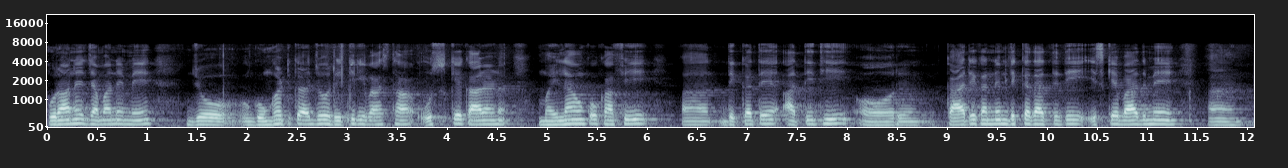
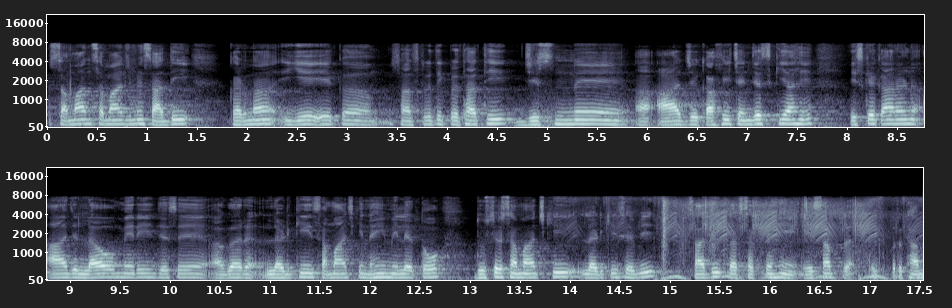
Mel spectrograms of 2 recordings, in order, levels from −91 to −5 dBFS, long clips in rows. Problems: background sounds at intervals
